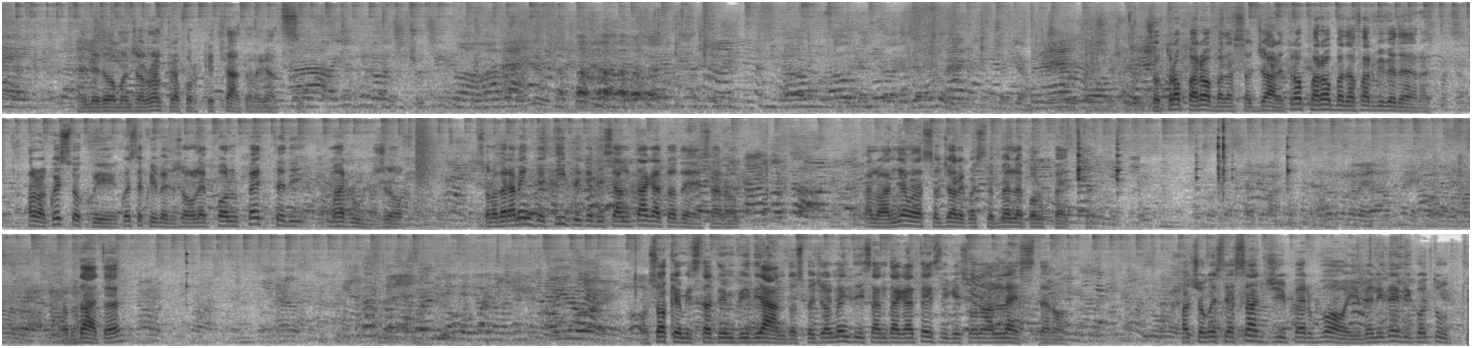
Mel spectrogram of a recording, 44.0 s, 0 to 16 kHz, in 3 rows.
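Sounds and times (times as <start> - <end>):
chatter of people talking: 0.0 - 44.0
fork clicking on plate: 25.4 - 27.7.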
